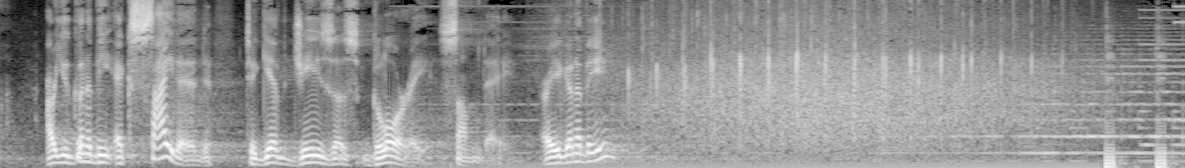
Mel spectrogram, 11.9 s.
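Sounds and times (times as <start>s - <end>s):
speech: 0.5s - 6.5s
audience applauding: 5.6s - 11.8s.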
